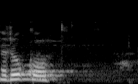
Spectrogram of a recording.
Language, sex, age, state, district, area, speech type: Hindi, female, 18-30, Bihar, Begusarai, rural, read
